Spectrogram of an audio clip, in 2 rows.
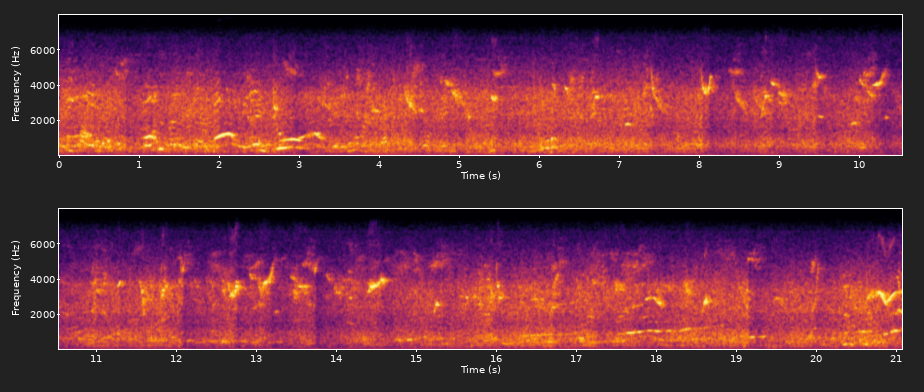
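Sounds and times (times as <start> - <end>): birds chirping and whistling: 16.7 - 21.0.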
